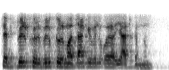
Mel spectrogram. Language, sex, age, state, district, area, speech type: Sindhi, male, 60+, Maharashtra, Mumbai City, urban, conversation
